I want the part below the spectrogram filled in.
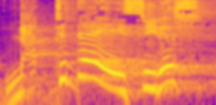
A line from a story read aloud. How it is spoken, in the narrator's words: the voice cried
